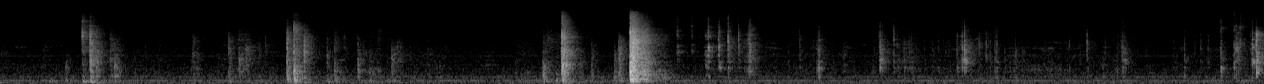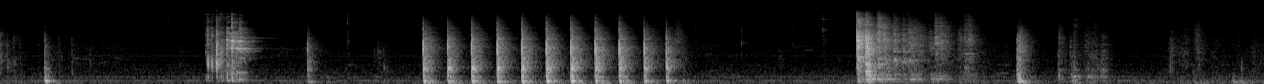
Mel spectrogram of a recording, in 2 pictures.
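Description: Kitchen utensils clattering: scattered clicks and knocks, a quick run of about a dozen evenly spaced taps a little past halfway, and a louder clatter near the end.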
